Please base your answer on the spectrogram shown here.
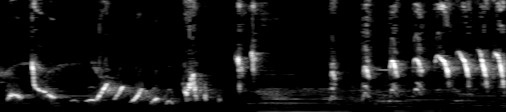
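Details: Medan-type white-rumped shama singing quick looping whistled phrases, then a steady run of short repeated high notes, with a low hum underneath.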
